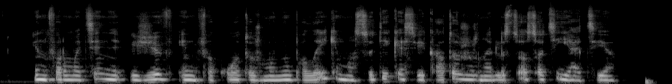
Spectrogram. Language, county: Lithuanian, Vilnius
